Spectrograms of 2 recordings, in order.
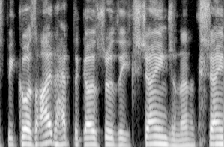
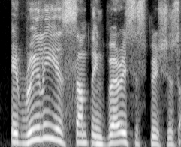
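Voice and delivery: plain

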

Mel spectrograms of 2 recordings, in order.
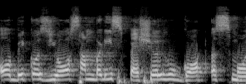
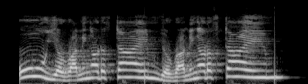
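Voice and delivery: high, panicky, frantic, irrational nagging inner voice; 6 semitones higher than usual. A coach imitates the irrational voice in your head, mock screaming inner voice. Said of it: "that irrational voice in your head that's constantly screaming".

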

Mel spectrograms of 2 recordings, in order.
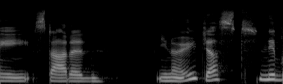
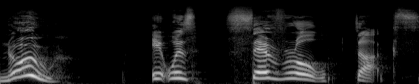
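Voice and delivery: high, very loud, triumphant shout; 7 semitones higher, 12 dB louder than usual. Retelling how she suddenly shouted out while you both worked, retelling a triumphant shout. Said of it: "she shouts out triumphantly".

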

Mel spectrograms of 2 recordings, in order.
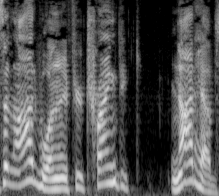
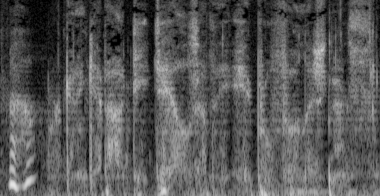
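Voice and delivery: hushed whisper; 7 dB quieter than usual. On a morning radio show, a host announces upcoming details, whispering. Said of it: "Why are you whispering?".

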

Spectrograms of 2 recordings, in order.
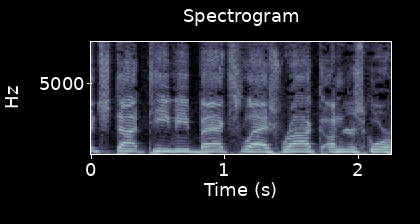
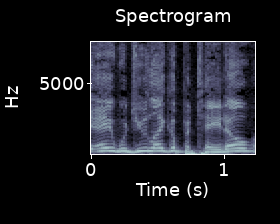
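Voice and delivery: normal talking voice

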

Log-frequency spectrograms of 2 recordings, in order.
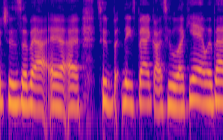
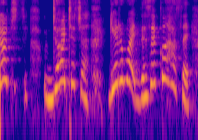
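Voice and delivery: put-on, very high-pitched screamed shouting; 13 semitones higher than usual. Retelling warning her kids away from broken glass: imitating screaming at kids. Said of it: "screaming at our kids".

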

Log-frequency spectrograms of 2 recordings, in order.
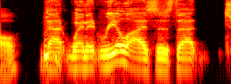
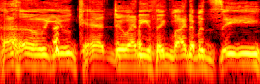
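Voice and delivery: put-on slow cartoon villain drawl; 4 semitones higher than usual. Voicing a cholesterol villain taunting vitamin C: cartoon villain voice. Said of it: "with the word cholesterol over his chest going".

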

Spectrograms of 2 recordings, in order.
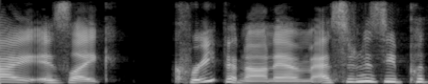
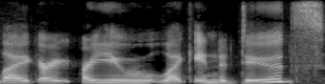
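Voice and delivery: usual speaking voice

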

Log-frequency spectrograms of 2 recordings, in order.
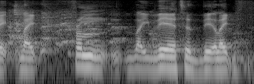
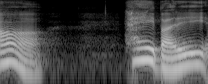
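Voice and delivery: acted-out sing-song patronizing baby talk, talking down; 4 semitones higher, 3 dB louder than usual. Retelling how an instructor greeted them, mimicking patronizing baby talk. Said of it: "talking to me kind of like I was a baby, like very sort of patronizingly".

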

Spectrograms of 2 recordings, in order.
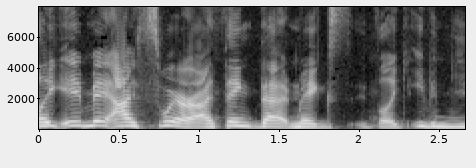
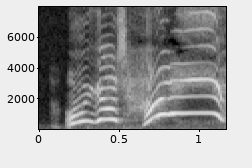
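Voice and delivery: put-on high cooing baby voice. Showing another person how to do baby talk, high-pitched baby talk. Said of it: "you do your baby talk".

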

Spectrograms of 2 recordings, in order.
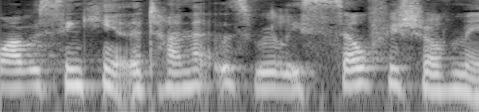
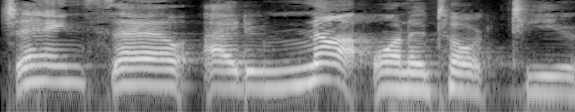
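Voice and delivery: put-on American accent. Retelling a doctor's joking phone call, Larry's American accent. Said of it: "he's got an American accent".

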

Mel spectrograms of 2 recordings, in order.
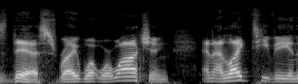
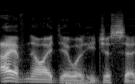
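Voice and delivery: usual speaking voice

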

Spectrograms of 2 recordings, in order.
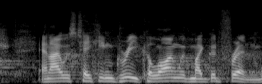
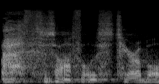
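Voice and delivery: hushed, breathy, whispered muttering; 4 semitones lower, 8 dB quieter than usual. Retelling a friend's visit to the dorm: imitating Will muttering to himself. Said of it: "That's what he muttered to himself".

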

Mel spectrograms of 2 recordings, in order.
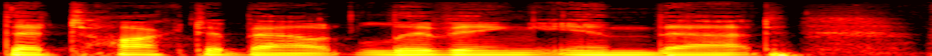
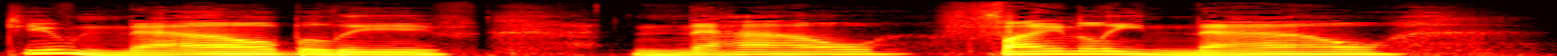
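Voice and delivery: mock fed-up exasperation, pitched up; 5 semitones higher than usual. Teaching on a chapter, the speaker quotes his reply with mock exasperation. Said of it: "I can just hear the exasperation".

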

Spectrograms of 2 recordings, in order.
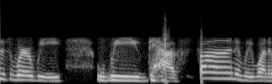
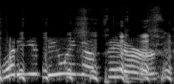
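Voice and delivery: very high, frustrated, pitched-up shout; 12 semitones higher than usual. Retelling calling up to someone with no response: imitating own past yelling. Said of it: "I'm probably yelling underneath".

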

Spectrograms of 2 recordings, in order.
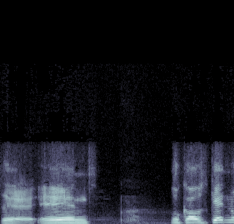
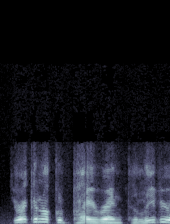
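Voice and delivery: ordinary talk, nothing marked

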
